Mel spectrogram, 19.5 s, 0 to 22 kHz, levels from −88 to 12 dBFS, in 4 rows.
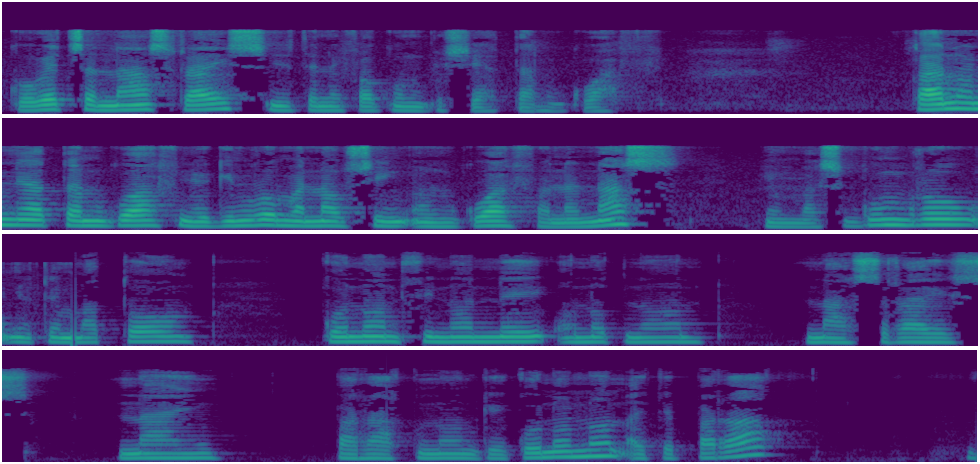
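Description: Throughout the speech, the treble stops dead at 11.1 kHz, and the high end has a watery, swirling quality, with sibilants turning metallic and consonant attacks smearing. This is plainly audible codec damage, most likely from MP3 compression at around 47 kbps. At that rate the encoder drops the top band at a fixed frequency and lets weak frequency lines flicker on and off from frame to frame. That flickering sets it apart from simple low-pass filtering, which would sound dull but steady.

From the start until 10.13 s, the sound is narrower still, with nothing above 7.6 kHz. It has a boxier tone, a faint new noise floor about 40 dB below the speech, and a level difference of around 5 dB. At 10.13 s, a 20 ms gap of silence is followed by a sudden return to the fuller band. This points to the input having switched to a poorer device, likely another microphone or a headset call profile, rather than to the codec. 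The MP3 cut-off stays fixed throughout, but this change comes all at once and brings its own noise and level.

From 16.57 s to 18.57 s, about five tiny ticks fall exactly 0.5 s apart. At each one, a fraction of a millisecond of audio is skipped outright, not filled with silence. Their even spacing marks them as periodic USB or driver dropouts, where a background task stalls the audio path at a fixed interval. Random codec glitches or network losses would not keep such a regular beat, and these ticks sound only while the speech is running.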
